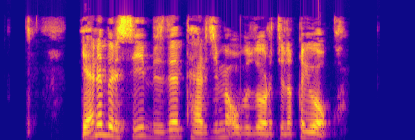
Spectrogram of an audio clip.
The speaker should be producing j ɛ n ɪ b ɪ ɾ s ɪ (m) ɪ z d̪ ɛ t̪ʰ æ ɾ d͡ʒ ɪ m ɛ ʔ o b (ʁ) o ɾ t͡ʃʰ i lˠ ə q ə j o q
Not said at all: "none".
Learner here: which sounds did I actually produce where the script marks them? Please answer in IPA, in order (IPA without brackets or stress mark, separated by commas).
b, z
